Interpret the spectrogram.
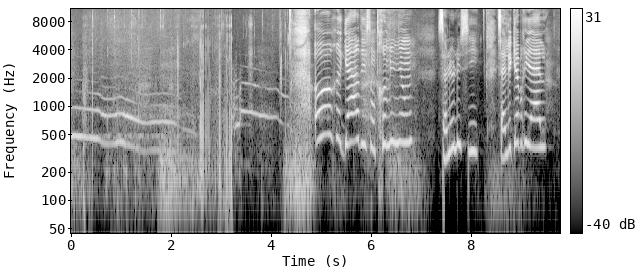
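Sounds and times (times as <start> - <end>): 
several wolves howling together: 0.0 - 4.9
speech: 6.1 - 9.6.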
